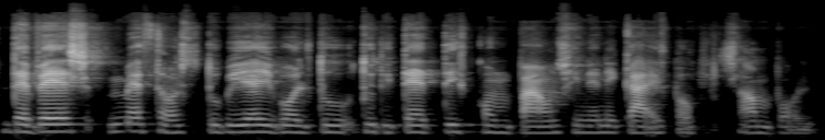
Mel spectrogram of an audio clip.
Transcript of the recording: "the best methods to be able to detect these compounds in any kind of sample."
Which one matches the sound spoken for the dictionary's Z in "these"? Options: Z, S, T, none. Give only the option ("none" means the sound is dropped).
S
